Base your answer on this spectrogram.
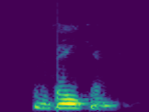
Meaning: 1. To make (something) vague or more vague; to blur, to obscure 2. To become (more) vague; to blur
- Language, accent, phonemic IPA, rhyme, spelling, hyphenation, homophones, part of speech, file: English, Southern England, /ˈveɪɡən/, -eɪɡən, vaguen, va‧guen, Vegan, verb, LL-Q1860 (eng)-vaguen.wav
